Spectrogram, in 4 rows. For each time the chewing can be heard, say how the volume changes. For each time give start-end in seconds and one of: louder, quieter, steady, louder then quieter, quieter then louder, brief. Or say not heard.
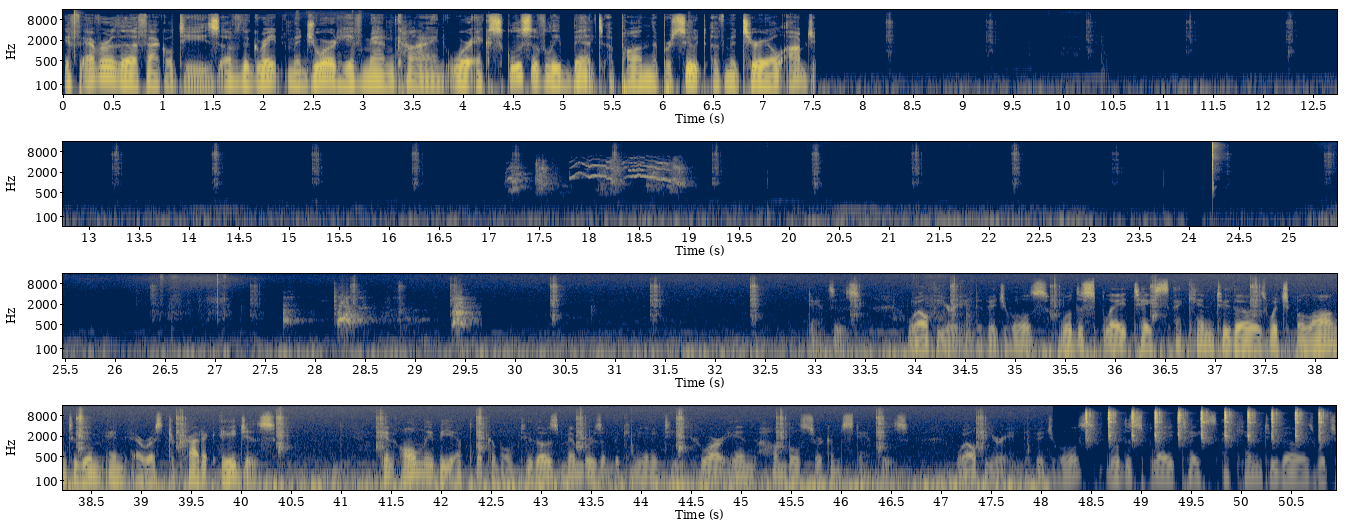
not heard.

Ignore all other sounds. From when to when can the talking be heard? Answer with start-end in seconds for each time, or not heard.
0.0-7.5, 32.9-50.9.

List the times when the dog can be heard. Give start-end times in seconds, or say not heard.
17.1-19.1, 27.6-29.6.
